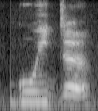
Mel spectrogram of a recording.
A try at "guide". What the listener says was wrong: You said guid. You made a mistake, not in the consonant but in vowel. So you after G, we should use another vowel, not U. Not U. Guide. Guide.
